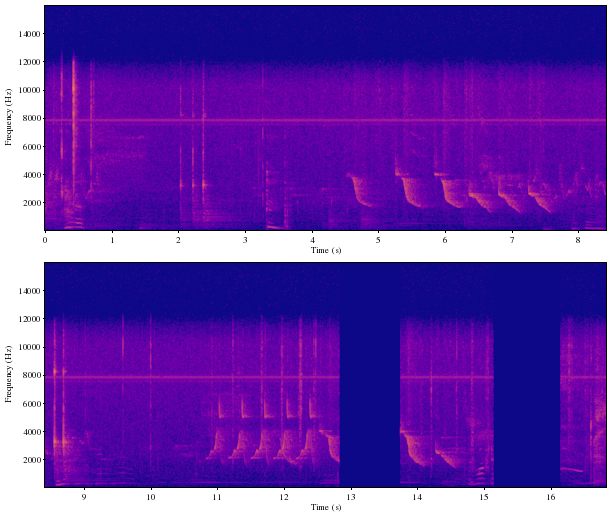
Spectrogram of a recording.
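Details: Hand-fed baby squirrels squeaking: series of thin, high, downward-sliding chirps in clusters, interspersed with quiet handling sounds and a few low tones, with short silent breaks near the end.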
